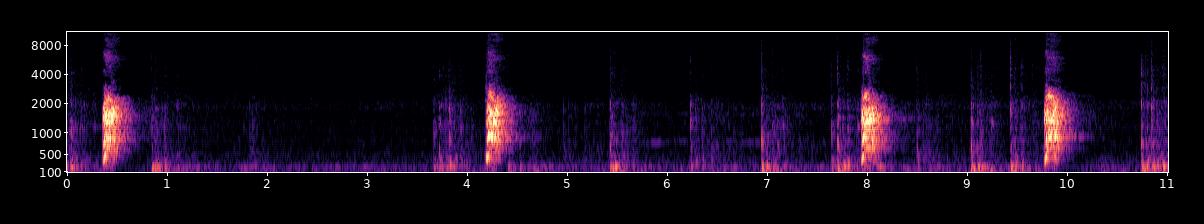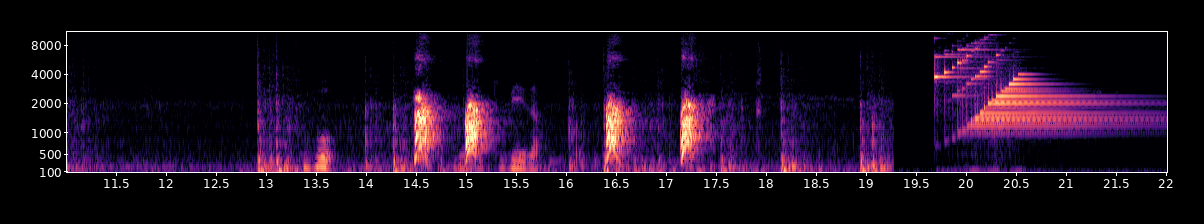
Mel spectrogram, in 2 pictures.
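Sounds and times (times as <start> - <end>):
small dog barking: 0.3 - 0.8, 4.2 - 4.6, 7.9 - 8.4, 9.8 - 10.3, 14.5 - 15.4, 16.4 - 17.6.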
